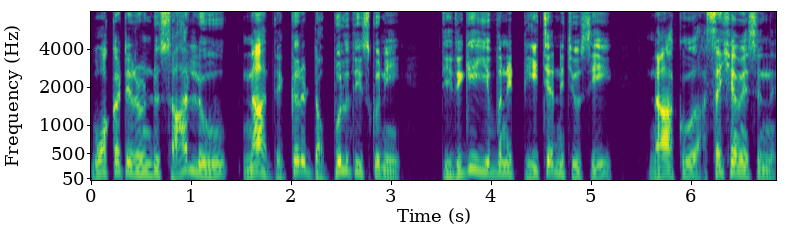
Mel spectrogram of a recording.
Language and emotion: Telugu, disgusted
